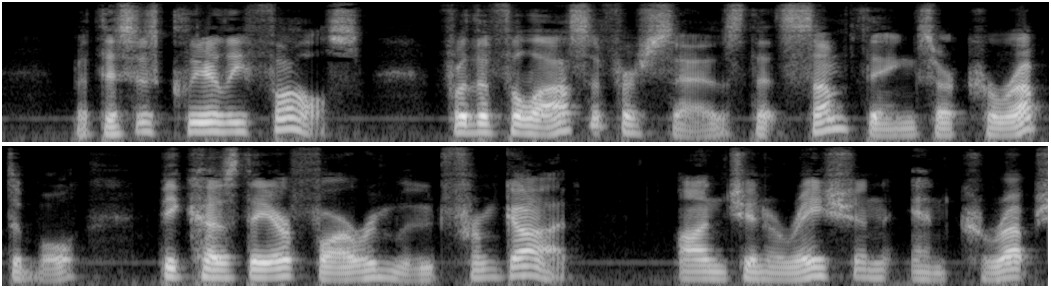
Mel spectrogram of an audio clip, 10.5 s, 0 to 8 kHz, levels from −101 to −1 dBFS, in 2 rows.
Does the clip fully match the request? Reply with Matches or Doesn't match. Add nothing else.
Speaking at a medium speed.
Matches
